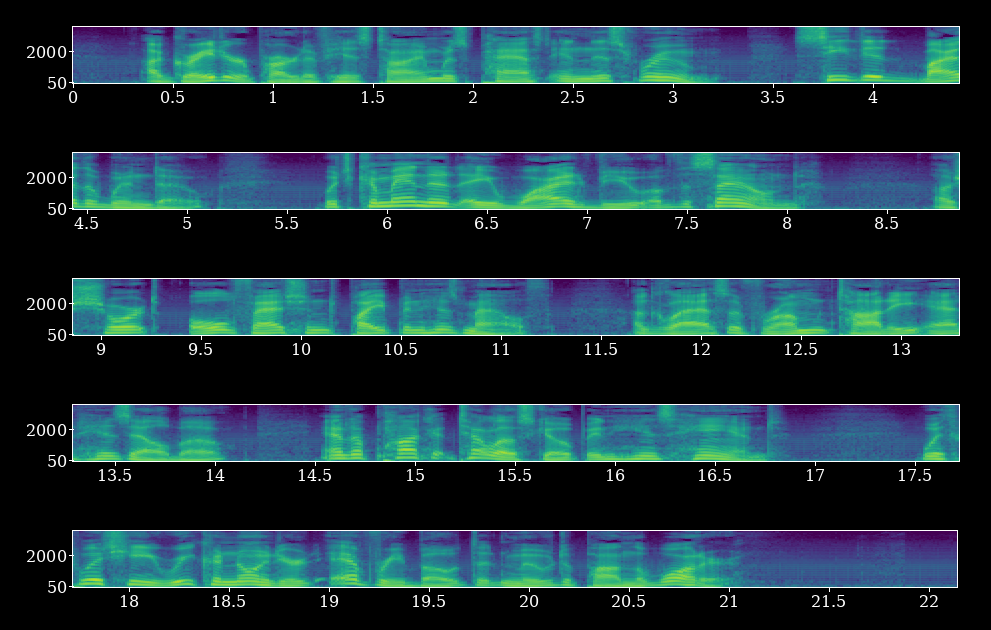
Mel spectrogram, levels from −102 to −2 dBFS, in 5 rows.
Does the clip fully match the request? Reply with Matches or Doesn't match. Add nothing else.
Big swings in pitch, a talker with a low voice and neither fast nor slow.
Matches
